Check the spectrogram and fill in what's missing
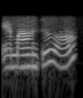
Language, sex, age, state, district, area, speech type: Assamese, female, 30-45, Assam, Udalguri, urban, conversation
